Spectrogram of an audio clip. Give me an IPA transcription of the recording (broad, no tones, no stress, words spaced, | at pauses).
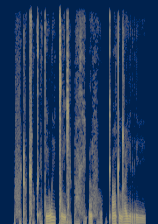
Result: fə̤ʈo̤ ǁo̤kʼe̤tĩwiː ǀẽɡ͡ǀypa̤xi̤ ʔə̃fo̤ | kʼĩtˤə̃ ɖiːriː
